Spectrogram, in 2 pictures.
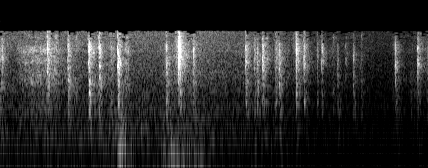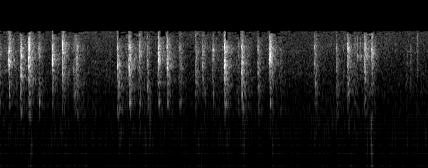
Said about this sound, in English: Sound like I'm hitting the keys really hard.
